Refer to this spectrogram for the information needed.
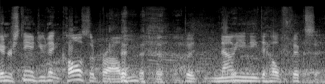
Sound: laughs

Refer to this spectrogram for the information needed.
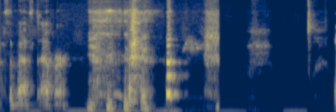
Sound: laughs

